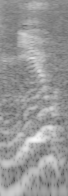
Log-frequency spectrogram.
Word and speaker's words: mu: letter mu this is a Greek letter we pronounce this letter as mu they don't have a fraternity on campus with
